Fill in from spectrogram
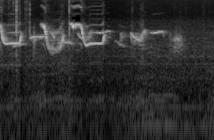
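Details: A captive Chinese hwamei, a tame pet songbird, gives a brief burst of loud, looping whistles that fades into softer trailing notes.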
